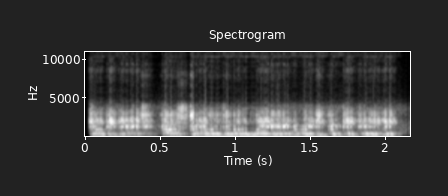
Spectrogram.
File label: taunt, combine charger; Half Life Alyx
